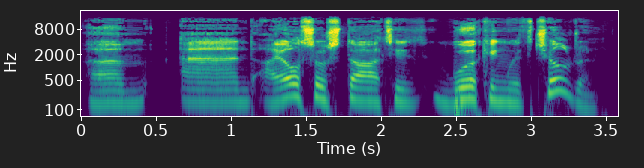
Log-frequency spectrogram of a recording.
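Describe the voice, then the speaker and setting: A middle-aged man who trains drum circles gives thoughtful interview answers in a slightly high voice at a slow pace. He often restarts and repeats words while searching for what to say. The recording is clean studio sound with no room ambience.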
